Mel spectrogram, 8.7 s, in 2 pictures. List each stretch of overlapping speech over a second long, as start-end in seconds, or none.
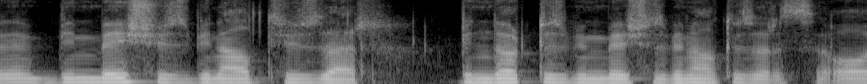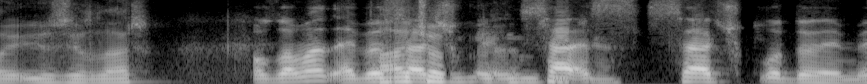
6.2-7.5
